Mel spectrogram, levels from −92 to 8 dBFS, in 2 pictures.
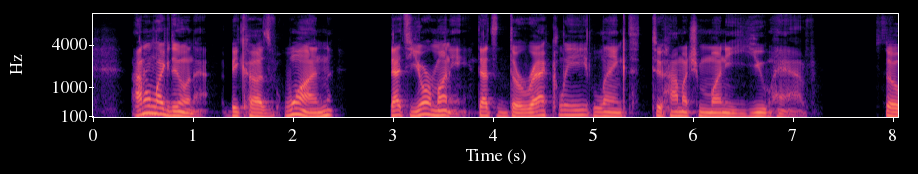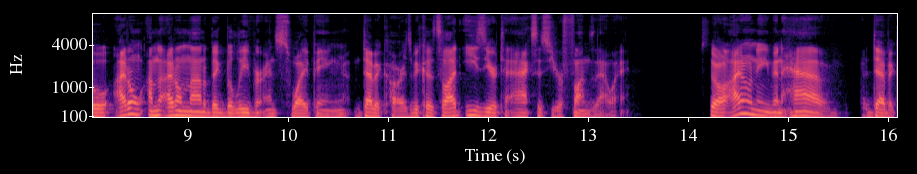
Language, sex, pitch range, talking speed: English, male, 110-140 Hz, 185 wpm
